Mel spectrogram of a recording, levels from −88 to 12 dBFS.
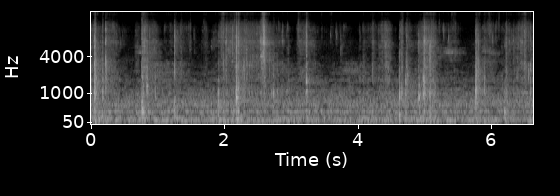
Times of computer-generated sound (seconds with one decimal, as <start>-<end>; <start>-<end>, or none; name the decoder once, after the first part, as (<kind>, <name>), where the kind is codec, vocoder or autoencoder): none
